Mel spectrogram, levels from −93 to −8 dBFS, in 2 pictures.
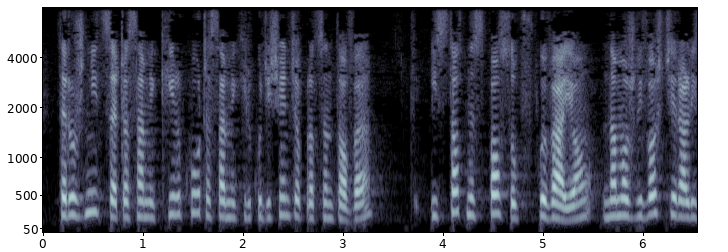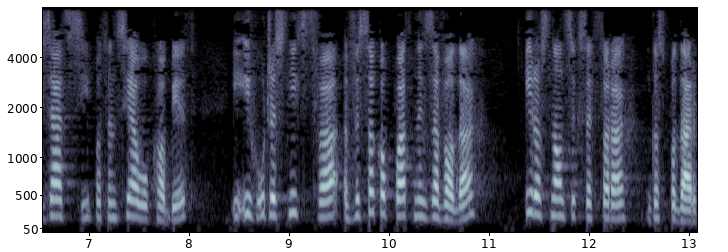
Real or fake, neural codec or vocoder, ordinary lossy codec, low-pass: real; none; none; none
